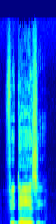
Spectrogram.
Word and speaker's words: Fides: I thought when I first saw the name of it, it was called The Fides Show. F-E-D-E-S. Or F-I-D-E-S. Fides. Actually pronounced Fidesi, which I guess is Latin for, well, I'll have to look that up again, but I know that it's Latin for something.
